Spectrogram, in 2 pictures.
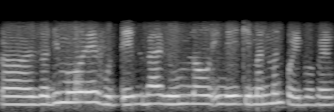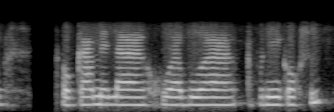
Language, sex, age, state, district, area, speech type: Assamese, female, 18-30, Assam, Dibrugarh, urban, conversation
